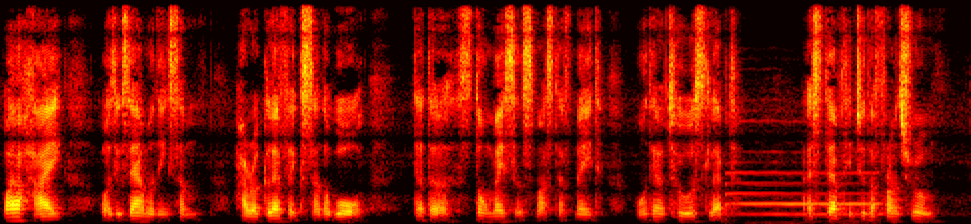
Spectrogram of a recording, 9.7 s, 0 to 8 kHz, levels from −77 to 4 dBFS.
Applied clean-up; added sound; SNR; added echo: none; Wind instrument, woodwind instrument; 14 dB; reverberation time 0.4 s.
